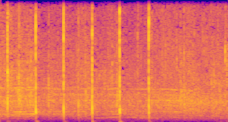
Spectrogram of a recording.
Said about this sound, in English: So let's give them all a big round of applause.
